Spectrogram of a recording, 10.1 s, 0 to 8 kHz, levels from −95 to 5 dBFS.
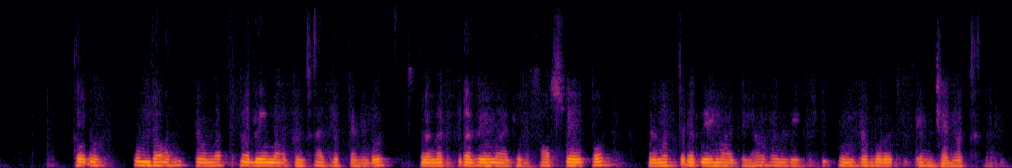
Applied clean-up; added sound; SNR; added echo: neural mask model DeepFilterNet 3.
